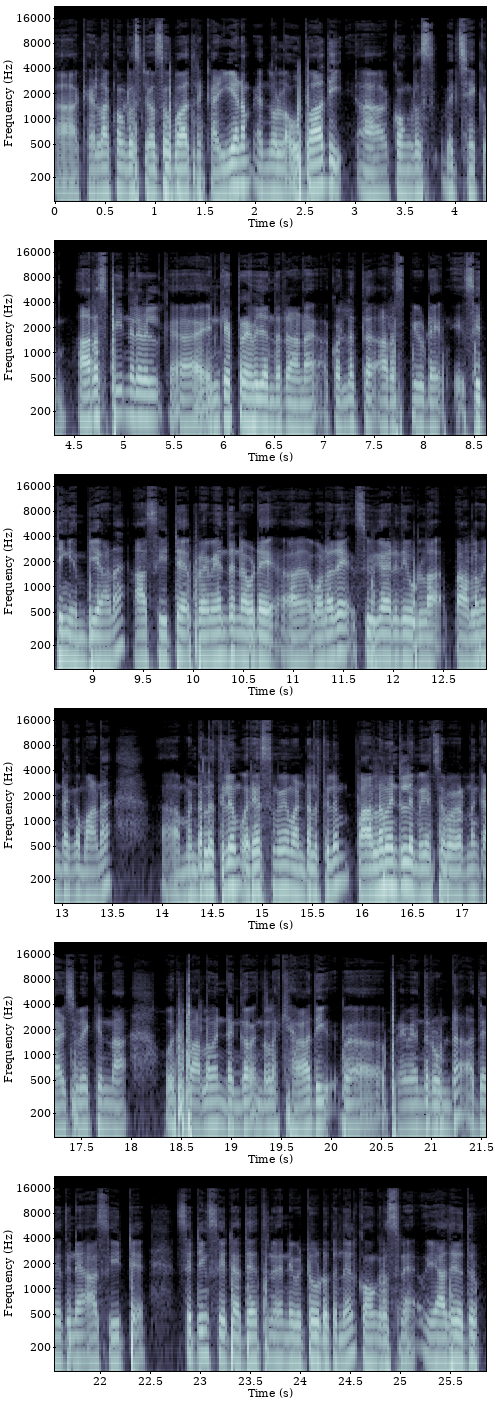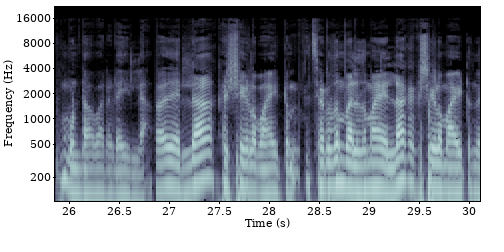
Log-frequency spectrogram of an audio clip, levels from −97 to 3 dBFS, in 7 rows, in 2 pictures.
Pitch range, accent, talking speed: 130-155 Hz, native, 130 wpm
